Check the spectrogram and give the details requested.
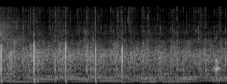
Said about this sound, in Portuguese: Dê um aplauso a Ele. Glória a Deus.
